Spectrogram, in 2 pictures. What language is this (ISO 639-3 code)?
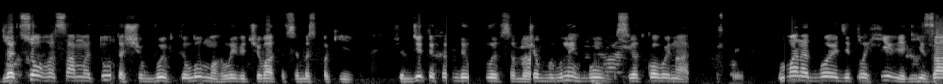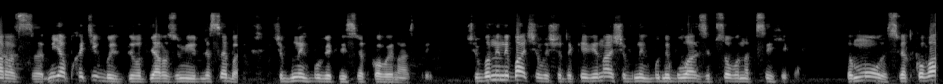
ukr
